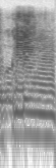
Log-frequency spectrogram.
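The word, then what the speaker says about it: क्लीं: किलो मटर में फले उस एक शब्द क्लीन शब्द आधा ल में मिला बड़ी की मात्रा और बिंदी उसका उच्चारण होगा क्लिंग ग की निकलेगी पीछ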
